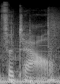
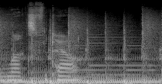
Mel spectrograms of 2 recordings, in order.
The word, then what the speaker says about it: Fatale: Well, when I made the name, it was off of Femme Fatale. So Fatale, Femme Fatale. So Lux Fatale.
